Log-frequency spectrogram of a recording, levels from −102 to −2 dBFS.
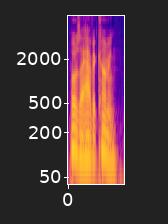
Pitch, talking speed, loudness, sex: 90 Hz, 350 wpm, -19 LUFS, male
